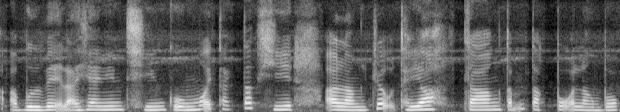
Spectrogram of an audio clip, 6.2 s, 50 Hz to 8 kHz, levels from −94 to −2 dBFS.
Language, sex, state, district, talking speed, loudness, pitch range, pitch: Mizo, female, Mizoram, Aizawl, 205 wpm, -17 LUFS, 230-255 Hz, 245 Hz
